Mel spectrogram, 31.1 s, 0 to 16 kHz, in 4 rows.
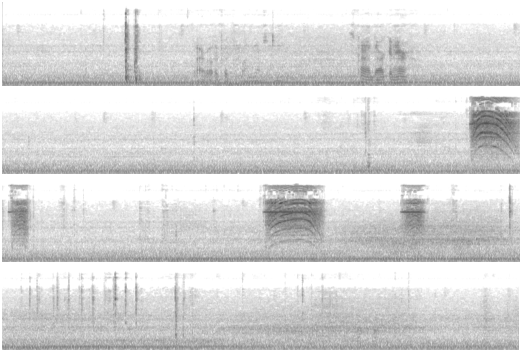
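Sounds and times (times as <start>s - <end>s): steady low hum: 0.0s - 31.0s
cordless drill whining: 14.8s - 16.0s, 19.4s - 20.4s, 21.5s - 22.0s.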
